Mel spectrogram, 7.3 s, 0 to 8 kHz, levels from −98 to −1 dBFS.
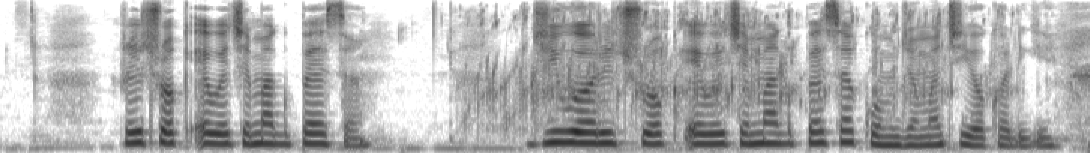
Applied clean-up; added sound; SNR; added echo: none; Liquid; 16 dB; none.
